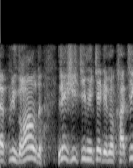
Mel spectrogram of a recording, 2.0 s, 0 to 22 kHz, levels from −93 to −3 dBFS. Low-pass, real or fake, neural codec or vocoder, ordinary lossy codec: 7.2 kHz; fake; codec, 16 kHz, 4 kbps, FreqCodec, smaller model; none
